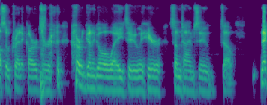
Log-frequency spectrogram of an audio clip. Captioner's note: chuckles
